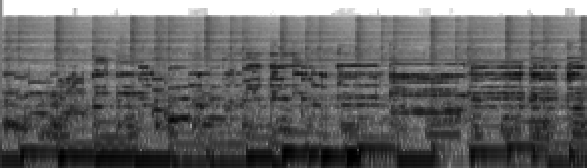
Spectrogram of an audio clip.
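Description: Hammond organ music: a moving bass line under held chords and a melody, with sharp percussive strokes marking the beat.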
